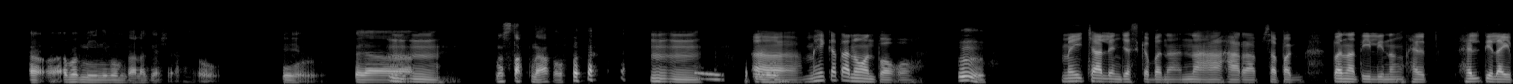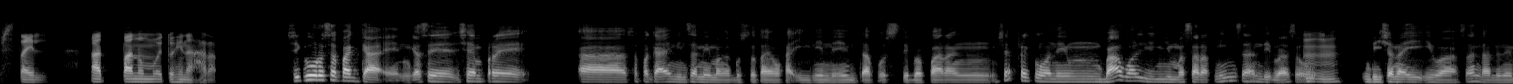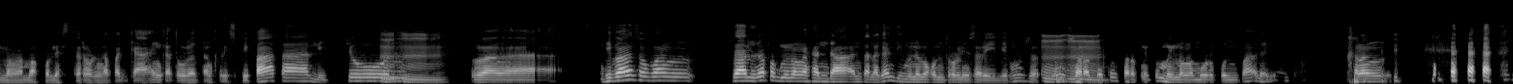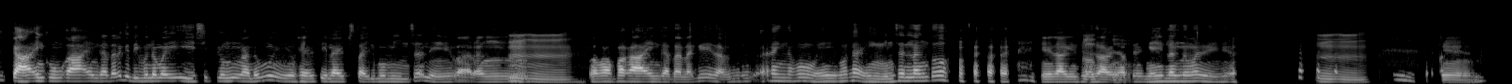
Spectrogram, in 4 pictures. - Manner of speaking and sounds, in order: chuckle; tapping; other background noise; chuckle; laugh; laugh; chuckle
- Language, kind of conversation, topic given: Filipino, unstructured, Paano mo pinoprotektahan ang iyong katawan laban sa sakit araw-araw?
